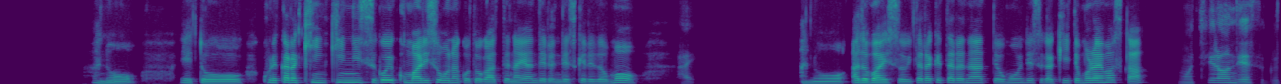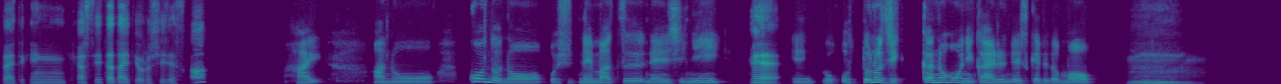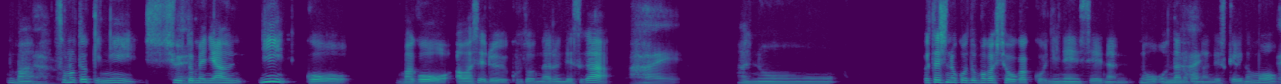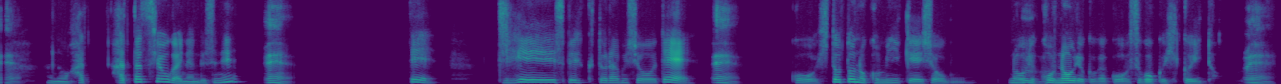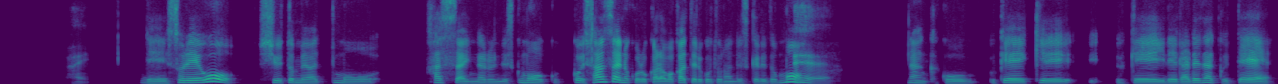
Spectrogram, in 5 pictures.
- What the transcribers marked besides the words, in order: none
- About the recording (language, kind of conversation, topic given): Japanese, advice, 育児方針の違いについて、パートナーとどう話し合えばよいですか？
